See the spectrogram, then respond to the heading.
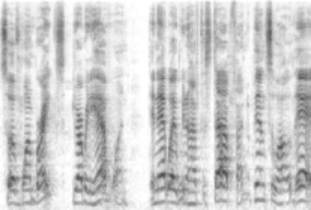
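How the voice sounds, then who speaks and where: Speaking at a very fast pace, a woman uses a fairly high pitch with ordinary pitch variation. She has a Louisiana accent and sounds somewhat breathy. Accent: Southern US, Louisiana. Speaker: middle school teacher. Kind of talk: podcast conversation. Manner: speeds up when excited.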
